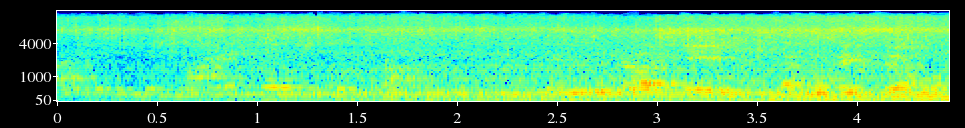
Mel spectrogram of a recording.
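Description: Crushed chocolate malt poured from a bucket into a mash vessel of dark wort: a steady rushing hiss that grows louder. A faint voice runs underneath.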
